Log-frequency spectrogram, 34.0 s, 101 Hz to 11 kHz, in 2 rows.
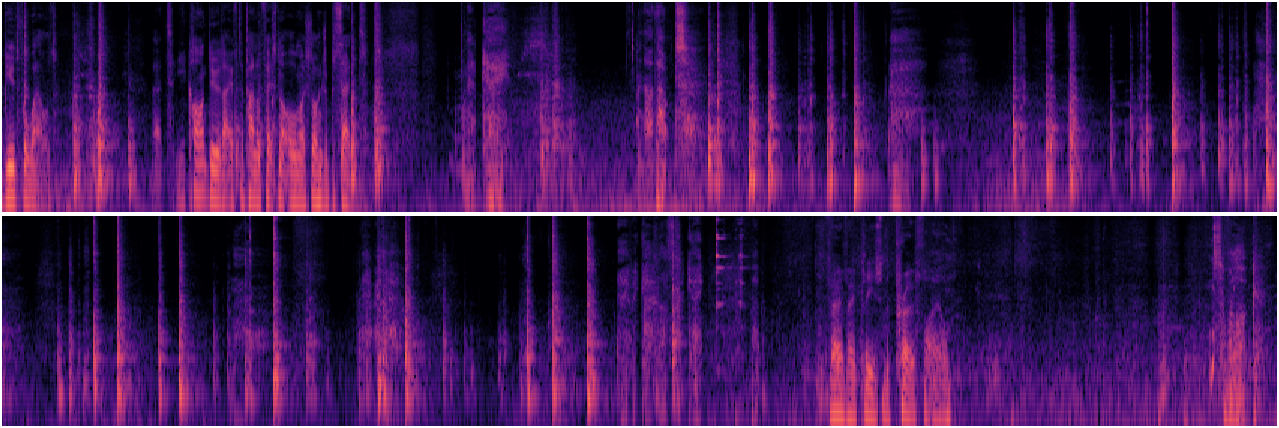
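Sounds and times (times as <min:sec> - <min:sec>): hammer striking metal: 0:26.5 - 0:27.0.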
